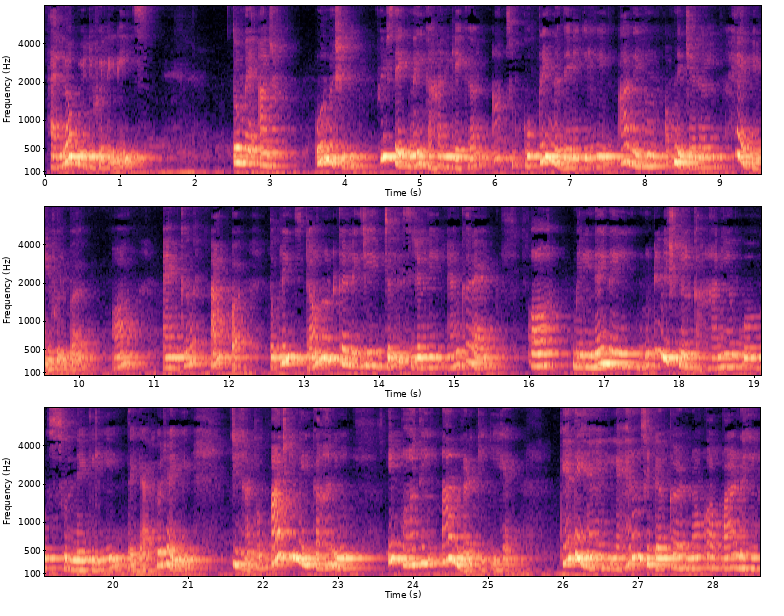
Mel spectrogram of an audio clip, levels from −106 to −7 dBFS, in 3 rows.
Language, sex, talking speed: Hindi, female, 155 wpm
